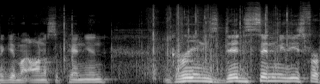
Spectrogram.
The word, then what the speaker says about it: Grüns: You pronounced it Gruns, not Gruns.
